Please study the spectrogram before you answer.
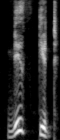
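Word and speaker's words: biscuit: Next বিসকিট।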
